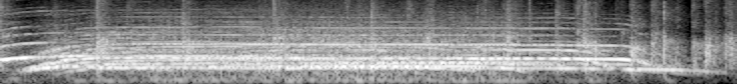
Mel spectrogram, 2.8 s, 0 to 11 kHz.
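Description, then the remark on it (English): A lively live audience at the Robert Graham store on Abbot Kinney in Venice Beach, January 2019, cheers and whoops loudly, with sustained high-pitched yells layered together for a couple of seconds before tapering off near the end. “Uh, we are live here in January 2019 at the Robert Graham store on Abbot Kinney in Venice Beach, and we have a live audience. Why don't you make some noise?”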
